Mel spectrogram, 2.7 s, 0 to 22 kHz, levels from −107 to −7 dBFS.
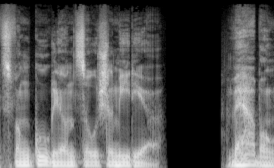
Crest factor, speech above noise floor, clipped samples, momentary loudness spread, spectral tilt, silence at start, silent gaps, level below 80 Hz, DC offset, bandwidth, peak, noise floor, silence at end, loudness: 18 dB; over 72 dB; under 0.1%; 7 LU; -4 dB/octave; 0 s; 1.67-2.21 s; -24 dBFS; under 0.1%; 17 kHz; -2 dBFS; under -90 dBFS; 0 s; -18 LUFS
